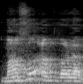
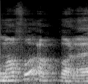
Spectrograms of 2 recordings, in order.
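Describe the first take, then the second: The two takes are said the same way.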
